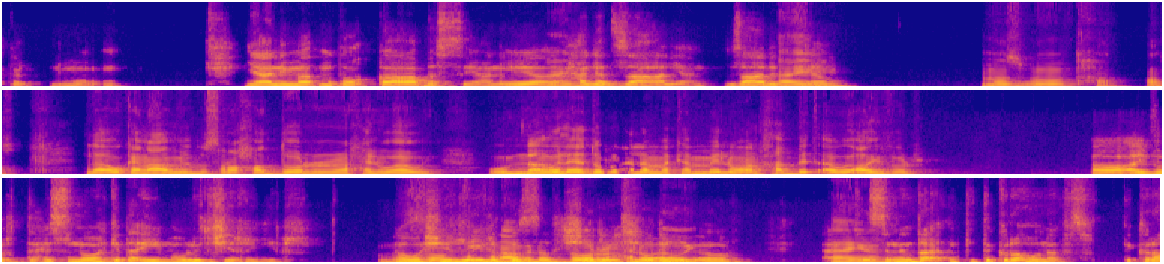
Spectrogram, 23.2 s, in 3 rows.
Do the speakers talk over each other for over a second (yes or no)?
yes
